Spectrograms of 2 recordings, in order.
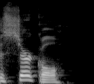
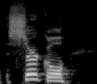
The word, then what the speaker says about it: Cyrkle: but instead he gave it to The Circle. By the way, their name is spelled, if you're looking to look it up, C-Y-R-K-L-E.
